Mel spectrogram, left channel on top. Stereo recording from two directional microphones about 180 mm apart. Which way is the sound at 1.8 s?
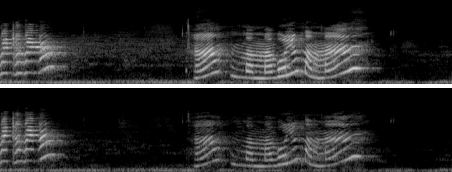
25° left (ahead or behind).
